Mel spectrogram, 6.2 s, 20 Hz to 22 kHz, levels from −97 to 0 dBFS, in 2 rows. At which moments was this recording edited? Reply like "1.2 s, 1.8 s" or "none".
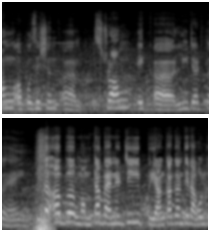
3.6 s

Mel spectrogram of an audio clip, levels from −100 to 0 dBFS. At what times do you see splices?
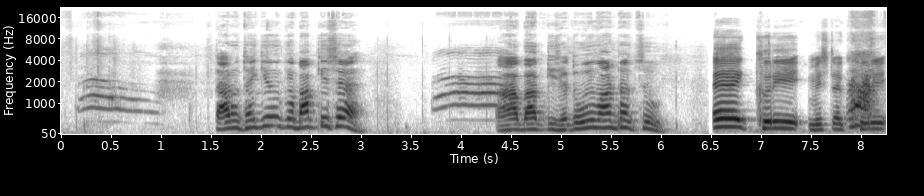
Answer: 6.5 s

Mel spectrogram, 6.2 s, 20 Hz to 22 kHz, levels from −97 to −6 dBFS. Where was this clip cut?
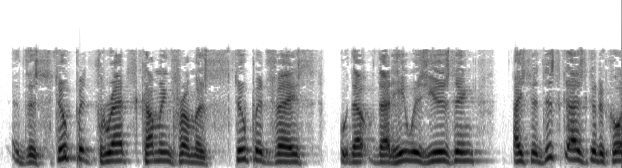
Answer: none

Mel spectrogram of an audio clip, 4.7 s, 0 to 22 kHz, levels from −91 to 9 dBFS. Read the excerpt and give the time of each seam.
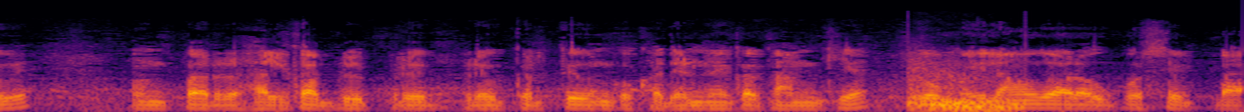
3.4 s

